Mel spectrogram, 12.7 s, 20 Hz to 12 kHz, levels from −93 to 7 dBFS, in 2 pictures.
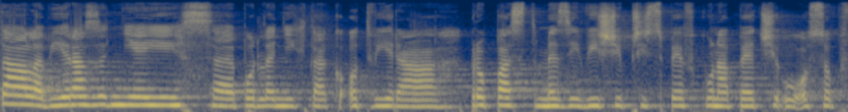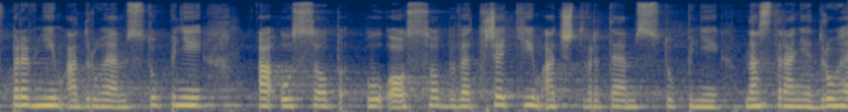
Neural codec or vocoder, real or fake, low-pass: none; real; 10.8 kHz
